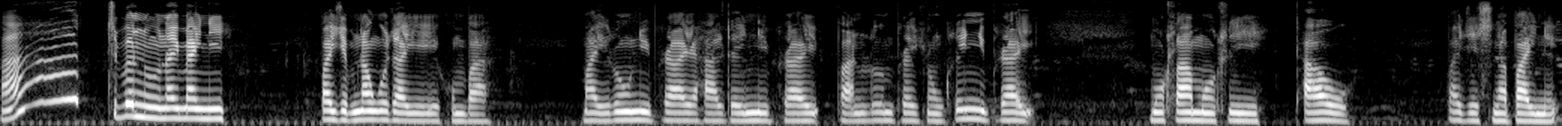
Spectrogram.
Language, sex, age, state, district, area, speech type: Bodo, female, 60+, Assam, Chirang, rural, spontaneous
